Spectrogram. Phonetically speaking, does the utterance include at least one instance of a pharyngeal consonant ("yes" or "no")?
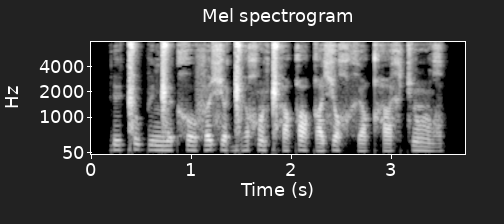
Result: no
